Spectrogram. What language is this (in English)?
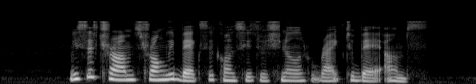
English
